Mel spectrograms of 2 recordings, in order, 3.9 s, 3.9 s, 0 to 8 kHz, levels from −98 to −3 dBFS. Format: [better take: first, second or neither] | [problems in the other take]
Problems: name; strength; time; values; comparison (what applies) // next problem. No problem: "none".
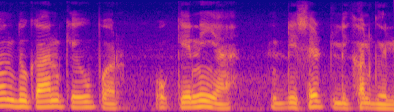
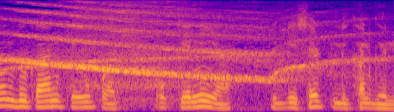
first | background sound (Motor vehicle (road) / Siren); as loud as the speech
